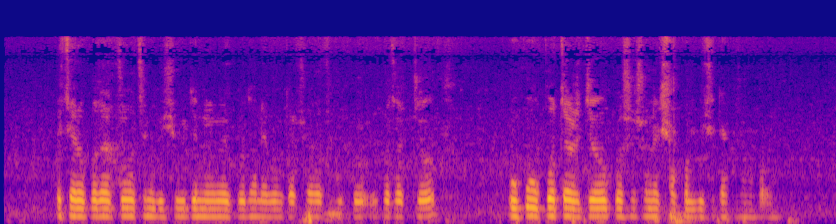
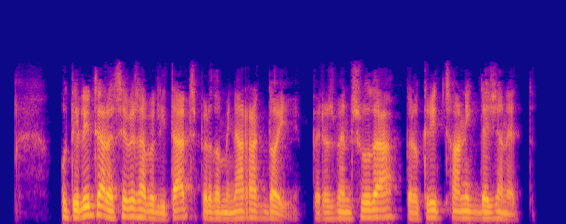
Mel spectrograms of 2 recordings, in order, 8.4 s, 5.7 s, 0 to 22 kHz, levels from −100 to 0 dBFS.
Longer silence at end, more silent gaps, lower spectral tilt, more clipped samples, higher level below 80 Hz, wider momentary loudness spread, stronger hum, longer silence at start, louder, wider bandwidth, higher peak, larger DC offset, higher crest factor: about the same, 0.45 s vs 0.5 s; second, none vs 3.07-3.12 s; about the same, -6.5 dB/octave vs -7 dB/octave; neither; first, -46 dBFS vs -56 dBFS; first, 14 LU vs 10 LU; neither; first, 0.55 s vs 0.25 s; second, -25 LUFS vs -18 LUFS; first, 11.5 kHz vs 7 kHz; second, -6 dBFS vs 0 dBFS; neither; about the same, 20 dB vs 18 dB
